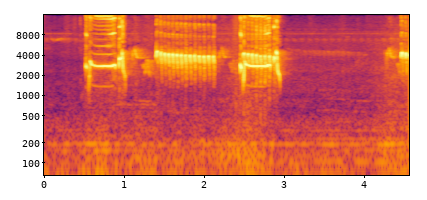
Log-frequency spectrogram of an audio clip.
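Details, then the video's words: [6, 'Prenjak, a prinia, delivering nonstop fighting song played to prompt a caged bird: loud clicking burst, a long even buzzing trill, then another clicking burst, followed by a brief pause and a fresh start.'] "Burung Prenjak Gacor Narung Cepat Rangsang Bunyi Prenjak Anda"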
